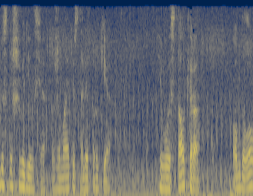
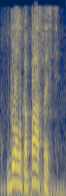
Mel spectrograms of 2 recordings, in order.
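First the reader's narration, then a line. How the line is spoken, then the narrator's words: Shouting. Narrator (Russian): крикнул он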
